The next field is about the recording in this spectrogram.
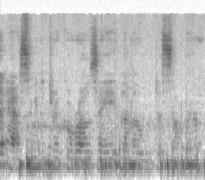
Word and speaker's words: rosé: It's a rosé. It's a rosé. We're drinking a rosé because it is... – Not pronounced rose.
